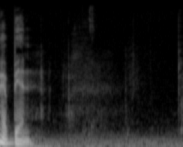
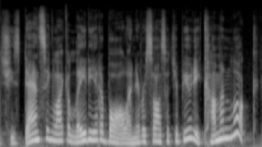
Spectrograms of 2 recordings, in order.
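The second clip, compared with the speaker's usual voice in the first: put-on higher, delighted boy's exclaiming; retold excited child; 5 semitones higher, faster than usual. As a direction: imitate an eager boy, rising high at the end. Retells the excited boy's call.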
